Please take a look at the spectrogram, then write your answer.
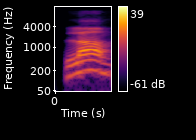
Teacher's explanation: জিভের আগের কিনারা সামনের উপরের দুই পাশের দাঁতের গোড়ার সাথে লাগিয়ে উচ্চারিত হয়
